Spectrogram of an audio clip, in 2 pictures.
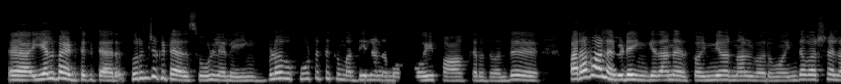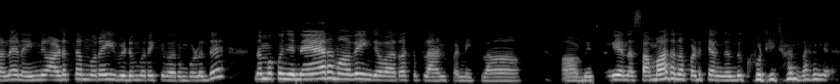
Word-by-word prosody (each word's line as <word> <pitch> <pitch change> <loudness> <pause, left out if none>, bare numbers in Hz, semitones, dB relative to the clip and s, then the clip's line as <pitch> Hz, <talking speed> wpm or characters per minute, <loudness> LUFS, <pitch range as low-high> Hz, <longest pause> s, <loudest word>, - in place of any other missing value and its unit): அ - - +6 0.2
இயல்பா 265 +3 +6
எடுத்துக்கிட்டாரு. 210 -4 0
புரிஞ்சுக்கிட்டாரு 260 - +2
சூழ்நிலைய. 195 -3 -1
"இவ்வளவு 265 +11 0
கூட்டத்துக்கு 265 -1 -6
மத்தியில 210 +1 -2
நம்ம 185 -1 -6 0.2
போய் 195 +2 +1
பாக்கிறது 180 0 -6
வந்து 180 +6 -1 0.6
பரவாயில்ல 330 - +7
விடு. 225 +1 +8
இங்கே 200 0 0
தானே 210 0 0
இருக்கோம். 190 0 -4
இன்னொரு 210 0 +1
நாள் 195 0 -2
வருவோம். 180 0 -5
இந்த 225 +3 -2
வருஷம் 225 +1 -1
இல்லைனா 210 +1 -2
என்ன 195 -3 -2
இன்னும் 215 0 -1
அடுத்த 225 +3 -2
முறை 225 +1 +2
விடுமுறைக்கு 205 0 -2
வரும்பொழுது, 185 - -4 0.4
நம்ம 260 0 +2
கொஞ்சம் 235 -2 +5
நேரமாவே 250 -1 +3
இங்கே 210 -2 0
வரக்கு 200 +1 -6
பிளான் 180 +1 -4
பண்ணிக்கலாம்." 175 0 -7 0.6
அப்டின்னு 180 +1 -5
சொல்லி 220 +2 +3
என்ன 205 - -2
சமாதானப்படுத்தி 230 -1 +1
அங்கேருந்து 195 +2 -1
கூட்டிட்டு 230 -1 0
வந்தாங்க. 225 -1 -2
210 Hz, 155 wpm, -23 LUFS, 190-235 Hz, 0.6 s, விடு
